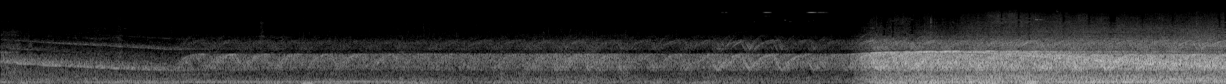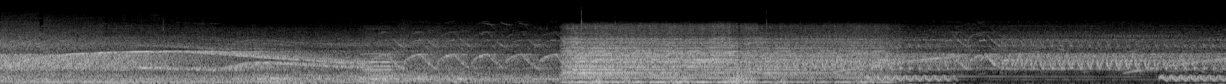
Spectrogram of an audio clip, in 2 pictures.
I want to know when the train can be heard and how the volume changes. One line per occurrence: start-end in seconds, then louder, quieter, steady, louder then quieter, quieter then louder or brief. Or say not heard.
9.7-21.4 louder.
